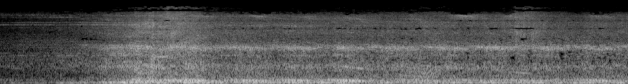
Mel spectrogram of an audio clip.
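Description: East Midlands Railway Class 222 Meridian diesel multiple unit passing close at speed: the noise swells to loud about a second in and stays there, a rush of wheels on rail and underfloor diesel engines with a regular beat as the carriages go by.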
